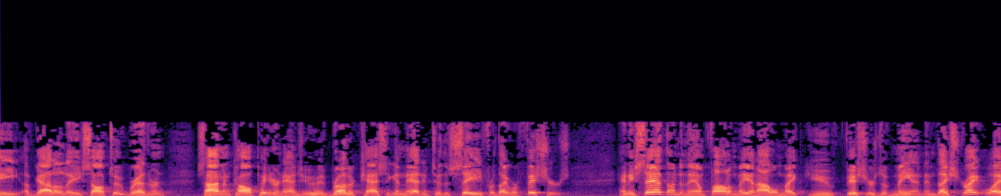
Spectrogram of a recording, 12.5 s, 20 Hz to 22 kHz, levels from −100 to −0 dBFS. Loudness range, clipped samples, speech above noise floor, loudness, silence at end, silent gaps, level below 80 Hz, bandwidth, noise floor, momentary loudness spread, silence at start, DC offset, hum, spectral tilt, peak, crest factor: 3 LU; under 0.1%; 33 dB; -23 LUFS; 0 s; none; -66 dBFS; 8.8 kHz; -56 dBFS; 12 LU; 0 s; under 0.1%; none; -3.5 dB/octave; -4 dBFS; 20 dB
